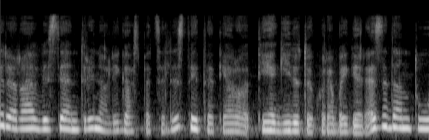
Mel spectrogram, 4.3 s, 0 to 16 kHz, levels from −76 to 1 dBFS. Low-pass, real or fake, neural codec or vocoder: 10.8 kHz; real; none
